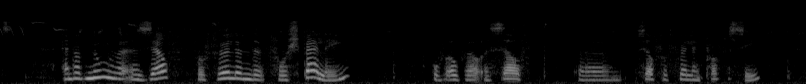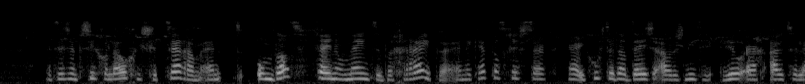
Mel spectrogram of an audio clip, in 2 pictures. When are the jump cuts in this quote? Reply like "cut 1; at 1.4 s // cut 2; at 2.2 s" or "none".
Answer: cut 1; at 10.4 s // cut 2; at 13.6 s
